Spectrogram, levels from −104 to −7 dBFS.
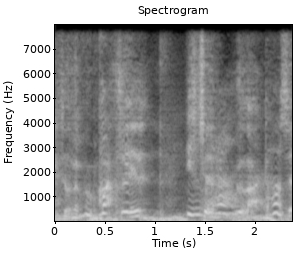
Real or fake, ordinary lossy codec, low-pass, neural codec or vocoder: fake; none; none; codec, 16 kHz, 1 kbps, FreqCodec, larger model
